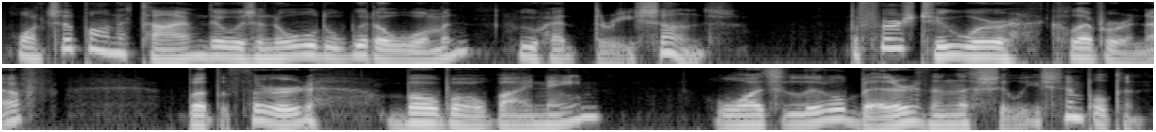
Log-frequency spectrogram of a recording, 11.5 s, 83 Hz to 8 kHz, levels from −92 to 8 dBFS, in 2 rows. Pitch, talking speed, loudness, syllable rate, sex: 145 Hz, 170 wpm, -18 LUFS, 5.2 syllables/s, male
